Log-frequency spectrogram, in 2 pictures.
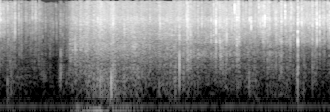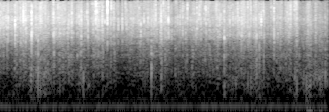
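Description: Hands scoop up clumps of glued styrofoam foam balls and crumble them apart. After a quiet first second, a dense, steady stream of bright crinkling, crackling and sharp little snaps and squeaks continues throughout, with almost no low end.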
